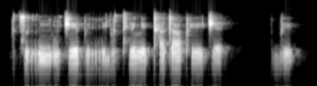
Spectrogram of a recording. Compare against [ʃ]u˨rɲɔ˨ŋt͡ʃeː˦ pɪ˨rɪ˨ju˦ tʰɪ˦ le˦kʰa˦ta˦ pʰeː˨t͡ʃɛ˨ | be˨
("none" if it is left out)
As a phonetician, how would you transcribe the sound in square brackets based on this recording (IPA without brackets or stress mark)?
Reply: t͡s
